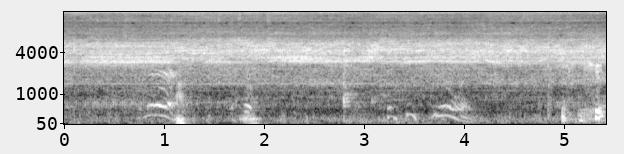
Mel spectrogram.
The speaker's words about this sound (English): This is probably not the most, this is a very vulnerable position for a sheep, but it's the way to shear them.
